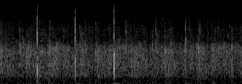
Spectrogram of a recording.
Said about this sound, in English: Démosle un aplauso fuerte al Señor. Let's give a loud hand clap to the Lord.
